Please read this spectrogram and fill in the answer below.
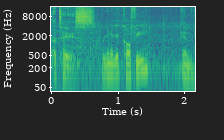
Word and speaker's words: Ates: check out eight or ate or eight it's pronounced a taste we're gonna get coffee and then yeah we're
